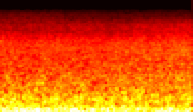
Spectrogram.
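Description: Wind and waves on a windy beach at Skegness during a sea fishing match, steady broad rushing surf and gusting wind noise against the microphone, continuous and fairly faint.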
